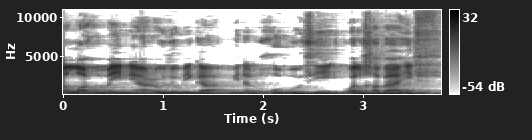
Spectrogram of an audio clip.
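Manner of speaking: plain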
